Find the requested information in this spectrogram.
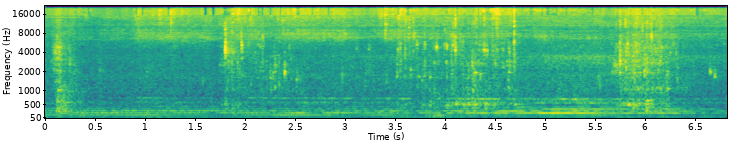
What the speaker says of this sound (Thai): ต้องล้างให้มันเกลี้ยงหน่อยนะเพราะเครื่องแกงติดเยอะ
